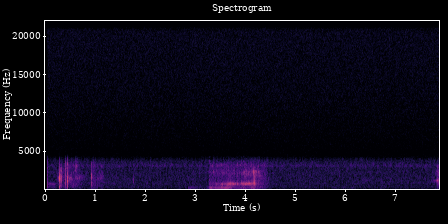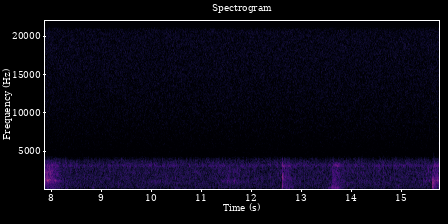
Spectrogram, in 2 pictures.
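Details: Sleeping female pet snoring: soft, irregular snoring breaths with a louder rattly snore early on, in a quiet room; recorded on a mobile phone.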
